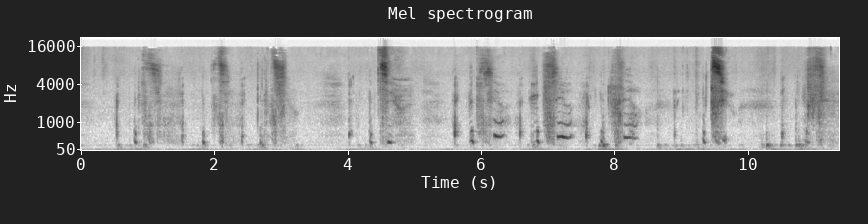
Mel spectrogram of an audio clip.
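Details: Person with a cold: several sharp sneeze bursts with short breaths and sniffles between, in a small quiet room; sneezing, which the person insists is not fake.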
